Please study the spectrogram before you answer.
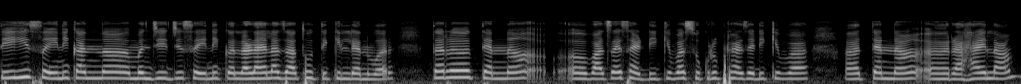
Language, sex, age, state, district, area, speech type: Marathi, female, 45-60, Maharashtra, Akola, rural, spontaneous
